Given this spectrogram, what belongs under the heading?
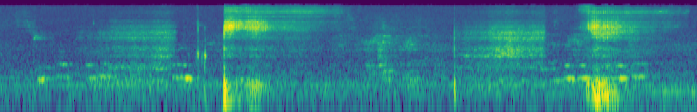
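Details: Big-nosed subject snoring: noisy nasal breathing with snorting, whistling snores and a few clicks over room noise; nasal snoring.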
